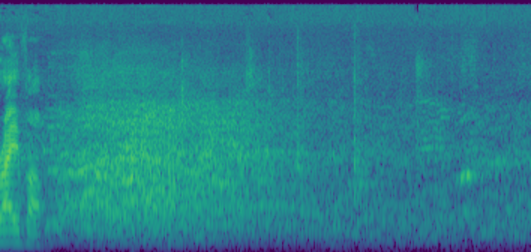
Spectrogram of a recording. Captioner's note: crowd laughing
